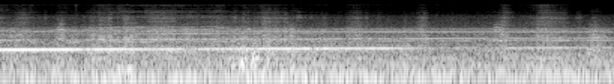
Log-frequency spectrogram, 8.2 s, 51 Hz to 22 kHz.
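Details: Class 334 train running between Edinburgh Park and Haymarket: a steady high whine fades out over the rumble of the running gear; noisy suspension, cause not pinned down.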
